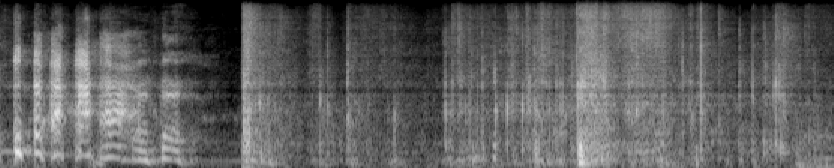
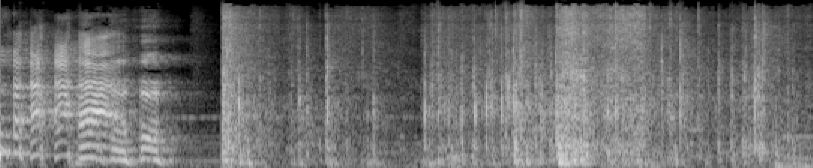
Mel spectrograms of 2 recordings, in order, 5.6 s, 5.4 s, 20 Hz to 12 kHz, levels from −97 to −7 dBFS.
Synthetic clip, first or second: first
